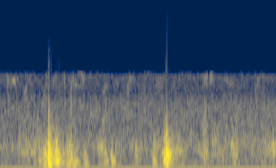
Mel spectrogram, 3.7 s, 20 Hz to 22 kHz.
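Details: Chacma baboons at Pete's Pond in Mashatu Game Reserve, southeastern Botswana, recorded 15 April 2008. Low, gruff grunts: two stronger bursts about one and a half seconds apart, separated by softer short grunts over a steady outdoor hiss.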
